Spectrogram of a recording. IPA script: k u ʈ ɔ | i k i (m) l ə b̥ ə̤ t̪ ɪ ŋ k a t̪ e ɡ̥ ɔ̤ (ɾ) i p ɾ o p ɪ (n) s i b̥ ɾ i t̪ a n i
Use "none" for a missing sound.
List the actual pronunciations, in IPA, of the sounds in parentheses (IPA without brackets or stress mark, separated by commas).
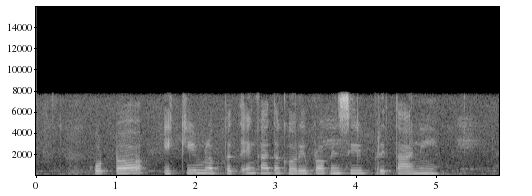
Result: m, ɾ, n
